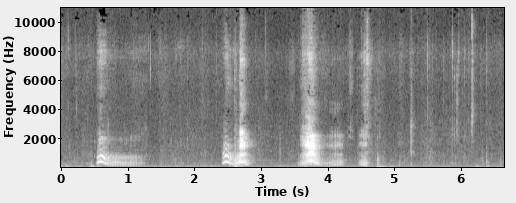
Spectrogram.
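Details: Flute's puppies on their three-week birthday, nursing and playing: four short, rough growling barks with gruff, noisy bursts spaced a second or so apart, the first dropping in pitch, then fading to quiet room hush.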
